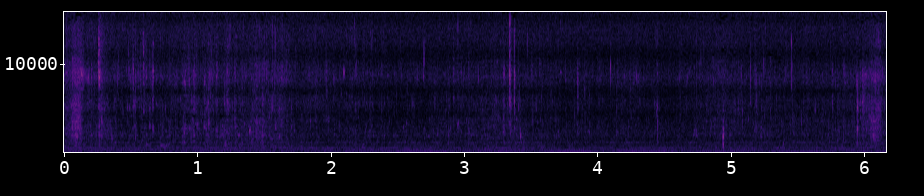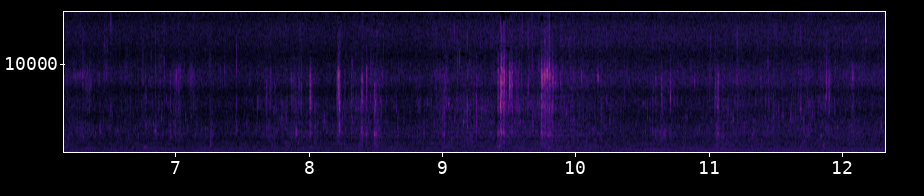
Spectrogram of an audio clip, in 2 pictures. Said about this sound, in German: Die Wellen brechen sich weiter an den Felsen, auf denen du wanderst. Sie treffen auf einige Baumstämme, die vom Wasser hierher getragen wurden, und am Strand zu natürlichen Sitzgelegenheiten für müde Entdecker werden.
